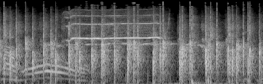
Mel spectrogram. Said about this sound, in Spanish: a quien damos la bienvenida y vamos a darle un aplauso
